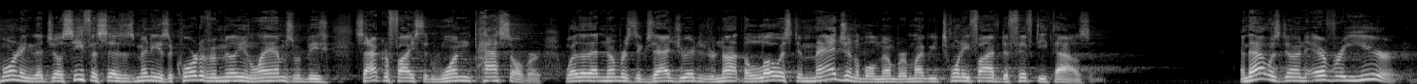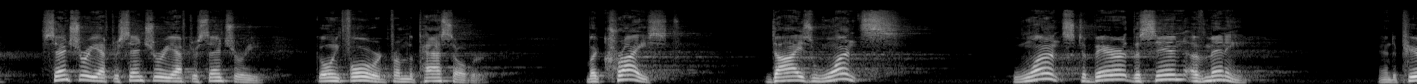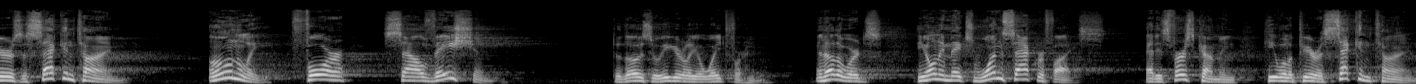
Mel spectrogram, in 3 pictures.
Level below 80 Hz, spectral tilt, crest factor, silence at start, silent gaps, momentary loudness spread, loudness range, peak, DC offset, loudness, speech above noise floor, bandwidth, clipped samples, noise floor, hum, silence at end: -62 dBFS; -5.5 dB/octave; 18 dB; 0 s; none; 12 LU; 3 LU; -2 dBFS; under 0.1%; -19 LUFS; 49 dB; 13.5 kHz; under 0.1%; -68 dBFS; none; 0 s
